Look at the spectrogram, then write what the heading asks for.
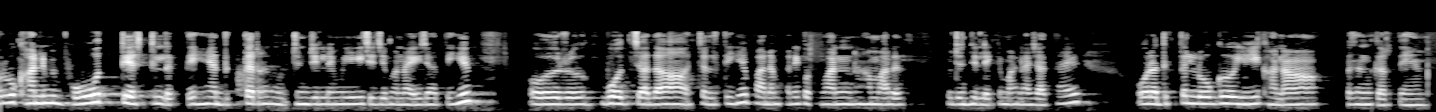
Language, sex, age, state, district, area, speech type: Hindi, female, 18-30, Madhya Pradesh, Ujjain, rural, spontaneous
